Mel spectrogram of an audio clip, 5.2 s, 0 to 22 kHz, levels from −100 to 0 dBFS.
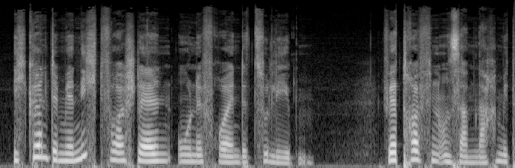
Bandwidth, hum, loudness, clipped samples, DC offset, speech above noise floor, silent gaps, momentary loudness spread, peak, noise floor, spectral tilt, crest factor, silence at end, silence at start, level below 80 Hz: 17.5 kHz; none; -21 LUFS; under 0.1%; under 0.1%; 34 dB; none; 11 LU; -2 dBFS; -54 dBFS; -5.5 dB/octave; 18 dB; 0.05 s; 0.15 s; -40 dBFS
